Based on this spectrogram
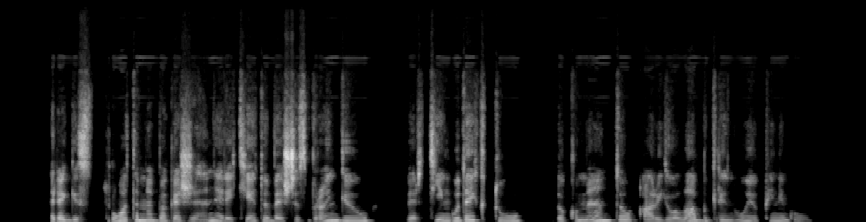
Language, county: Lithuanian, Vilnius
